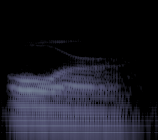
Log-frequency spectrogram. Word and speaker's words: our: pronunciation in Shakespeare's time the word our was pronounced or say it with me or sounds good doesn't it the word for prostitute was also pronounced or our wh [ __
